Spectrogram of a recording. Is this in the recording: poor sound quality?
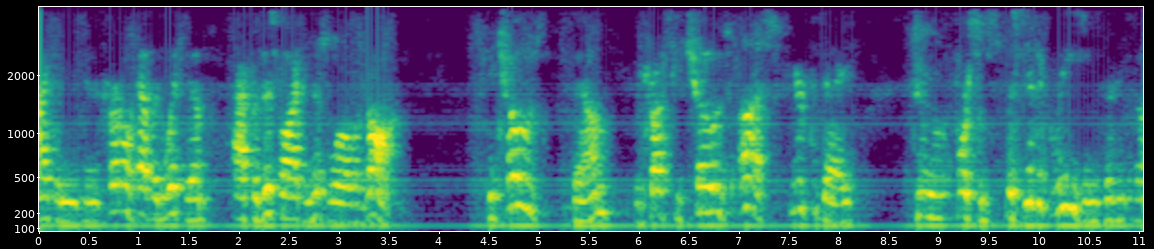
yes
